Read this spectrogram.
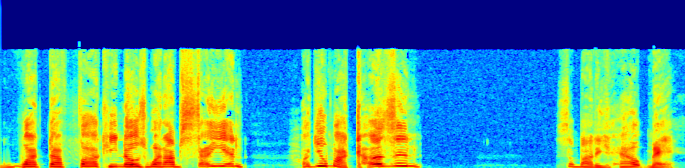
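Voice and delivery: alarmed stranger begging for help; mock panic. Aliens confused and panicking at the stranger.

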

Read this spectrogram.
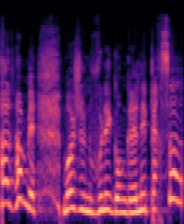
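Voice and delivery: ordinary talk

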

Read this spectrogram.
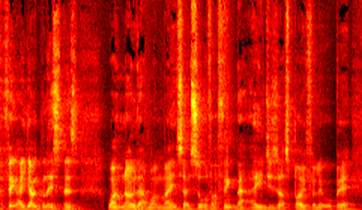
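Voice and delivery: normal talking voice

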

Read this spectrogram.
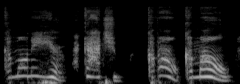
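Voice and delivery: high-pitched urgent beckoning; imitated wheelchair guy. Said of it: "wheelchair guy was like".

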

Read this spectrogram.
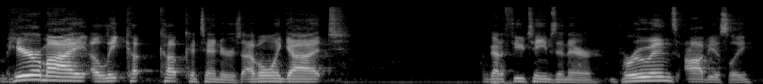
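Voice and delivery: ordinary delivery

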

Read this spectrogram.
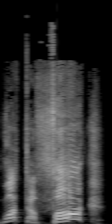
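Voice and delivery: high, loud, drawn-out reenacted outburst; livid. Fan watching his team down seventeen nothing, livid. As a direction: yell it in outraged disbelief. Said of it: "I'm livid".

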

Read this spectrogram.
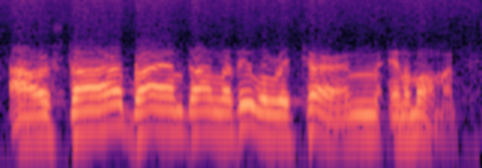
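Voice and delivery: ordinary talk, nothing marked

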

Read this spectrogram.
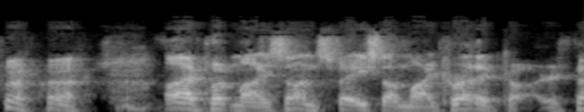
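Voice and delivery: slow put-on voice with a laugh; hammed-up commercial dad; mock ad voice. Dubbing an ad character.

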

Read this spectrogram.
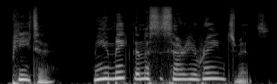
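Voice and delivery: high-pitched, sharp request; rather sharp. A narrator's reading. Wendy forgetting Peter's feelings, rather sharp and high. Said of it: "she said to him rather sharply".

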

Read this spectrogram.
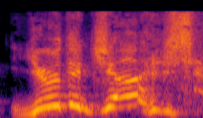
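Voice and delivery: high, loud disbelieving comeback; incredulous retort. Retold or imitated. Comic to judge Howie, a loud incredulous retort.

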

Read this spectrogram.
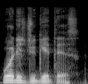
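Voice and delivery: low, guarded question after a pause; mock a cornered cheater asking quietly; understated caught-out questioning. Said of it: "the pause of being caught".

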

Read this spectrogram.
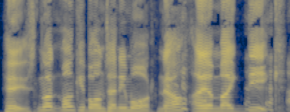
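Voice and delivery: high, loud broken-English boast; mock foreign accent. Foreign guy boasts of his new name in a high mock accent.

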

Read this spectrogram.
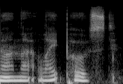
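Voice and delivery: eerie hushed reveal; whisper. Real, not acted. Narrator revealing the stranger at the post, whispering. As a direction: drop to a whisper for the scary part.

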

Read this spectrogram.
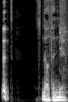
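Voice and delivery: mock Rambo growl. Repeating Rambo line mockingly.

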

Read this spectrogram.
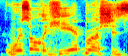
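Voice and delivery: high mock Australian accent, drawn out slowly; playful put-on Australian accent asking for hair brushes. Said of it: "you're doing an Australian accent".

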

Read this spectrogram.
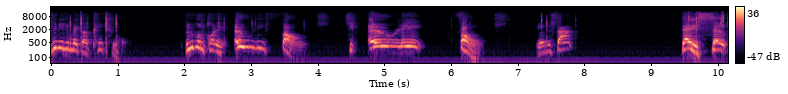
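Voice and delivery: hammed-up bad English accent as the posh tech founders; mock English accent, half-hearted but committed; terrible English accent. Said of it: "I'm sorry for the terrible English accent".

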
